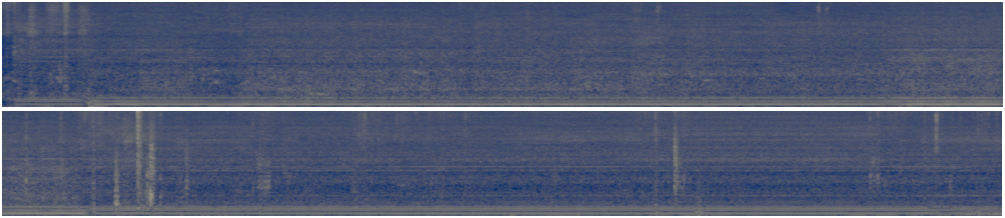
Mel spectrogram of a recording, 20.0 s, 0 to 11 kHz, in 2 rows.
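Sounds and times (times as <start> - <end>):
electrical hum: 0.0 - 20.0.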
